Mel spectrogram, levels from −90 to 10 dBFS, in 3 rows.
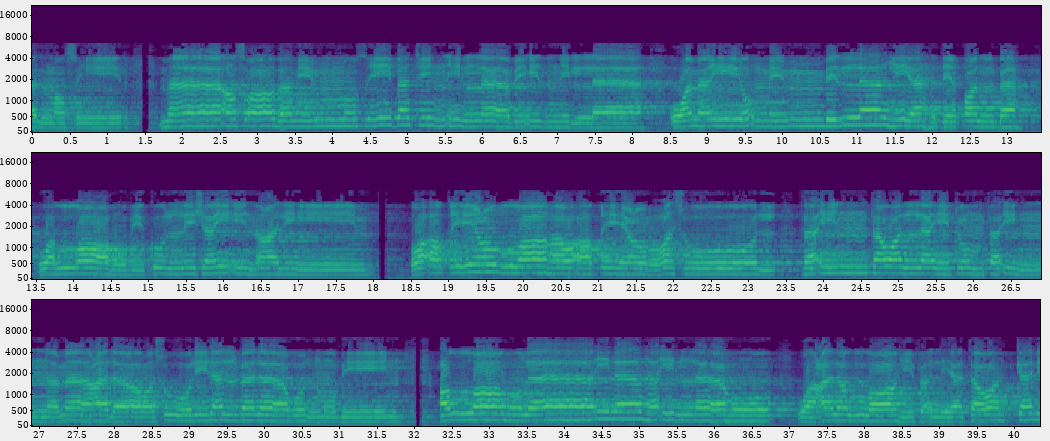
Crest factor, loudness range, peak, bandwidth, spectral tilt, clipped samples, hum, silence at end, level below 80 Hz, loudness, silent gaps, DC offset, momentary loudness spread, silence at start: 16 dB; 3 LU; -8 dBFS; 6.6 kHz; -5 dB/octave; under 0.1%; none; 0 s; -58 dBFS; -24 LUFS; none; 0.4%; 8 LU; 0 s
